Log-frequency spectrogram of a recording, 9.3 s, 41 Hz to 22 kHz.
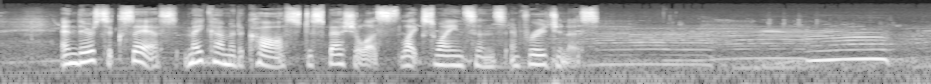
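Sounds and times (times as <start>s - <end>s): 
speech: 0.6s - 6.2s
cow mooing: 6.0s - 9.3s.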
